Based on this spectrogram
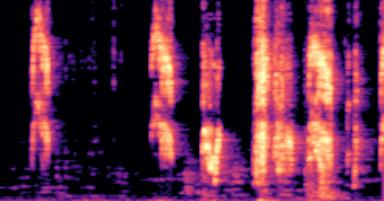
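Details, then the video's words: Pet budgerigar chirping: a string of short, harsh, high chirps and scratchy warbles in uneven bursts, some brief and some longer and chattering, with quiet gaps between them. "budgie chirping sound|budgie chirping voice"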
